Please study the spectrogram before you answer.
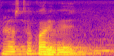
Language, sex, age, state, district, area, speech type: Odia, male, 18-30, Odisha, Puri, urban, spontaneous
